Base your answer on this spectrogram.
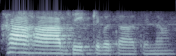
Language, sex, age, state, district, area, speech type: Hindi, female, 18-30, Madhya Pradesh, Hoshangabad, rural, conversation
